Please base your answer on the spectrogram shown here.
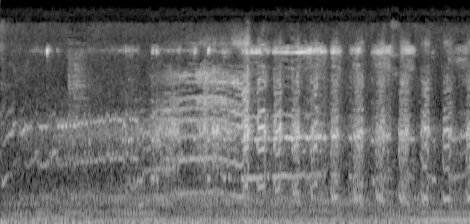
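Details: Flock of various chickens calling over steady background rumble, with a long drawn cackle and a run of quick, uneven clucks in the second half.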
